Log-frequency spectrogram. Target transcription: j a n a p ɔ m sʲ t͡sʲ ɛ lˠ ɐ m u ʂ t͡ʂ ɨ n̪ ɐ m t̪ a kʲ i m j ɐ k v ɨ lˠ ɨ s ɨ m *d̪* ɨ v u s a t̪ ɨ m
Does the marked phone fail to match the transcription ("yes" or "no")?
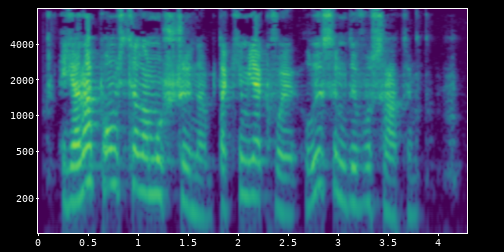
no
